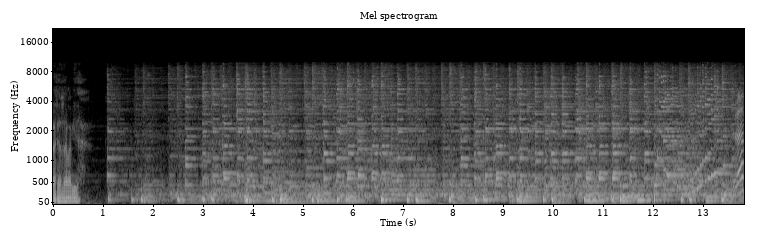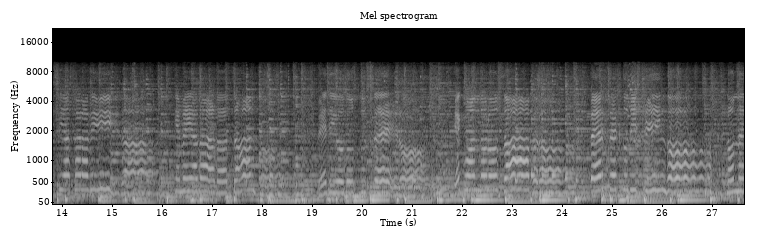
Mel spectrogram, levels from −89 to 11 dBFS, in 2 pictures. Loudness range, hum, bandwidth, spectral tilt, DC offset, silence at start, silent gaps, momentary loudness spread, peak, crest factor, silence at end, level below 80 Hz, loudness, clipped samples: 9 LU; none; 10.5 kHz; -5 dB/octave; under 0.1%; 0 s; none; 12 LU; -6 dBFS; 18 dB; 0 s; -40 dBFS; -24 LUFS; under 0.1%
